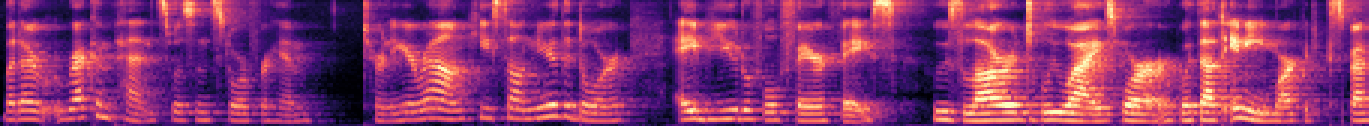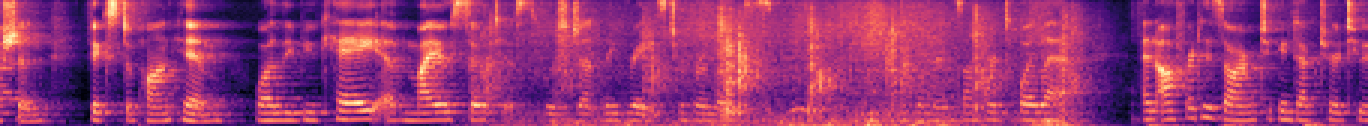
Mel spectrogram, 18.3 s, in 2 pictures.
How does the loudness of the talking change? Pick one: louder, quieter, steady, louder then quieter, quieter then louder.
louder then quieter.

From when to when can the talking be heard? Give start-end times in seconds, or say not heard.
0.0-14.1, 15.1-18.2.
